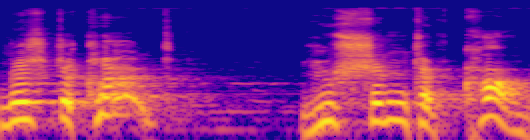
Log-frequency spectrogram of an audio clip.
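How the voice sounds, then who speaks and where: A fairly high pitch marks this put-on character voice. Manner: menacing, gravelly.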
